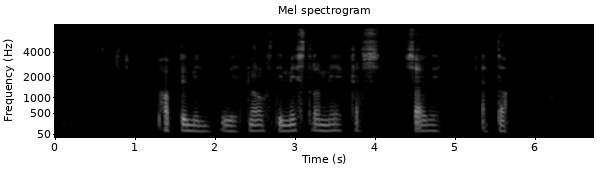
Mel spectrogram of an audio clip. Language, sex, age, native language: Icelandic, male, 18-19, Icelandic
